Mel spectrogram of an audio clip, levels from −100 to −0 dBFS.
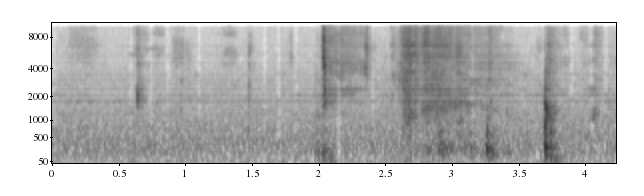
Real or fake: fake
